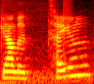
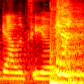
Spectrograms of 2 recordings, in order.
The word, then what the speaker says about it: Galatea: that up first but I think it's pronounced galatea which period okay so I just looked it up this is actually pronounced galatio the back here it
